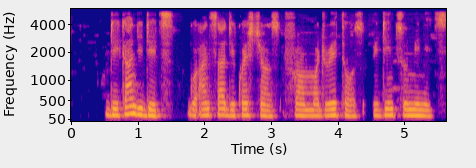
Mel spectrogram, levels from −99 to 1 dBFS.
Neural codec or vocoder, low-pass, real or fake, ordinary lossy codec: none; 5.4 kHz; real; none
